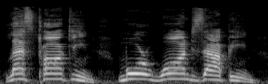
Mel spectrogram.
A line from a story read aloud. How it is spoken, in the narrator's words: Owen yelped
